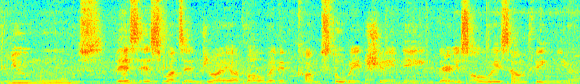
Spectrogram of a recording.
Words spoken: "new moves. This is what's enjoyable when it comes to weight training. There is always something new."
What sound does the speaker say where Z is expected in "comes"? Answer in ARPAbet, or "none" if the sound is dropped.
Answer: S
